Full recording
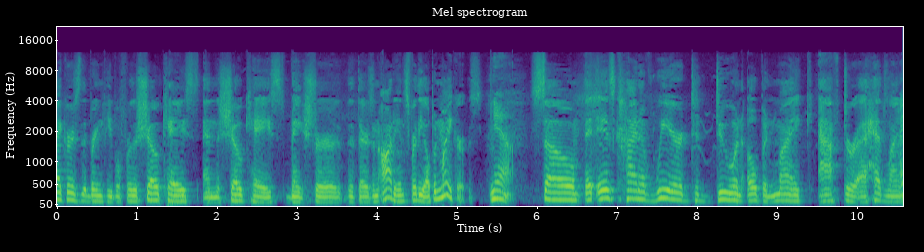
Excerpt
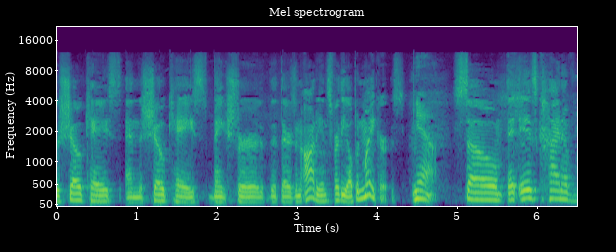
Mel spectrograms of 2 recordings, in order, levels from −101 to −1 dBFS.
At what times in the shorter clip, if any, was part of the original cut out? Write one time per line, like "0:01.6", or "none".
none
